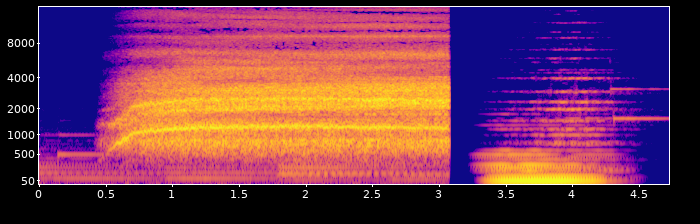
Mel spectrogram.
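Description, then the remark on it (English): An Aztec death whistle lets out a piercing, harsh, scream-like shriek that swells quickly and holds loudly for a few seconds before cutting off abruptly, followed by a brief low, booming rumble. “Okay, let's have the Aztec death whistle pause.”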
